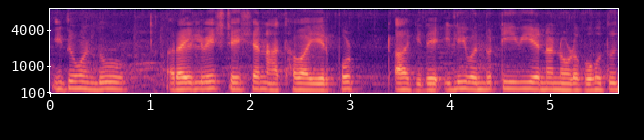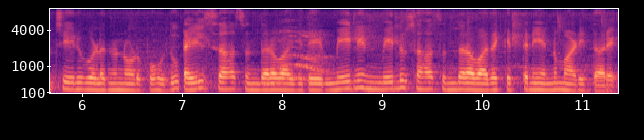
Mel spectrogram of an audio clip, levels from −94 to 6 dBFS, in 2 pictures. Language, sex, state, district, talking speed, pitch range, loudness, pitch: Kannada, female, Karnataka, Gulbarga, 130 wpm, 170-185 Hz, -18 LUFS, 180 Hz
